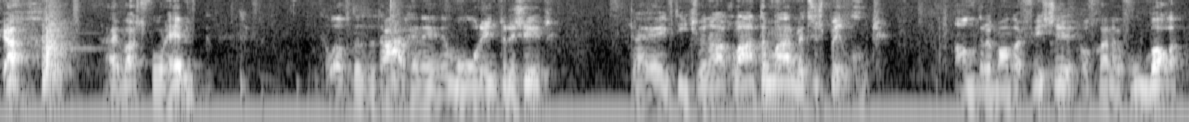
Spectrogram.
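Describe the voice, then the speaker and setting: An actor playing a grumbling, dedicated tinkerer in a naturalistic radio drama. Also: male voice, lowish voice, measured pace, long pauses, a bit bright, reverberant, slight background noise. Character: grumbling, dedicated male tinkerer restoring a mechanical instrument.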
